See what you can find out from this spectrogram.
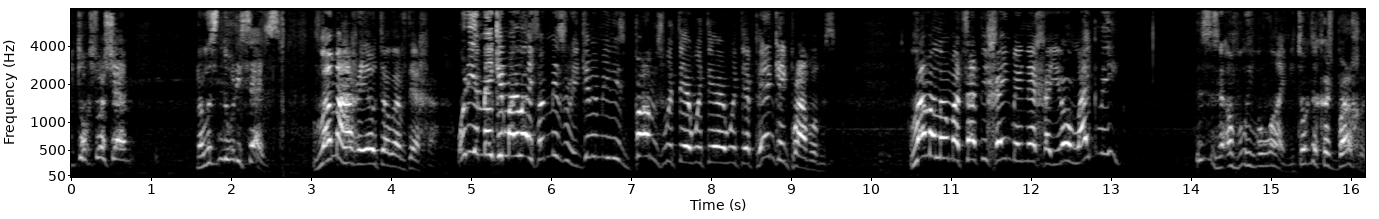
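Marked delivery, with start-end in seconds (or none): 3.0-13.1 high-pitched, indignant protest; worked-up, aggrieved wail of protest; exasperated complaint. Acted. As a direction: plead your grievance, pitched way up. Moses' complaint to God, acted.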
